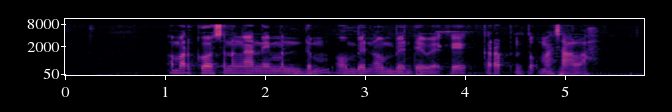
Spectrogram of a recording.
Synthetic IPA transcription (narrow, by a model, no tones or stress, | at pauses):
ʔəmərɡ̥ɔ̤sənəŋanemənɖəmɔmbɛnɔmbɛnɖ̪̥e̤wɛkekəɾəp̚unt̪ʊ̰k̚masa̰la̰h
